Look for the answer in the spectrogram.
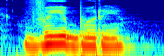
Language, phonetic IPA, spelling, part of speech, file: Ukrainian, [ˈʋɪbɔre], вибори, noun, Uk-вибори.ogg
- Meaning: 1. elections 2. nominative/accusative/vocative plural of ви́бір (výbir)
